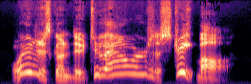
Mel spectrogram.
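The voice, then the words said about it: Imitates another person's voice. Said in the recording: “I do a pretty good Jerry Green impression.”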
